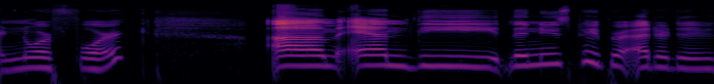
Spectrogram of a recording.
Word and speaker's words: Norfolk: a slightly larger town called Norfolk spelled Norfolk yes I think I said it right right I learned when I was there North Fork and the the newspaper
